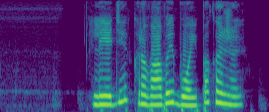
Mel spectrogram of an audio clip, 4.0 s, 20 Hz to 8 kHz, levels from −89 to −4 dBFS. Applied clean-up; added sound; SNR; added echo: none; none; none; none.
